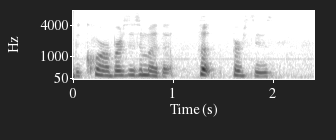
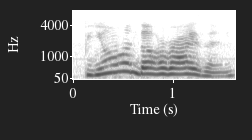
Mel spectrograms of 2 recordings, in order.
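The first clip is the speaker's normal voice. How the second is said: drawn out, higher and louder; dramatic reveal; 6 semitones higher, 5 dB louder, much slower than usual. Real, not acted. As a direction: stretch it out like a grand announcement.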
